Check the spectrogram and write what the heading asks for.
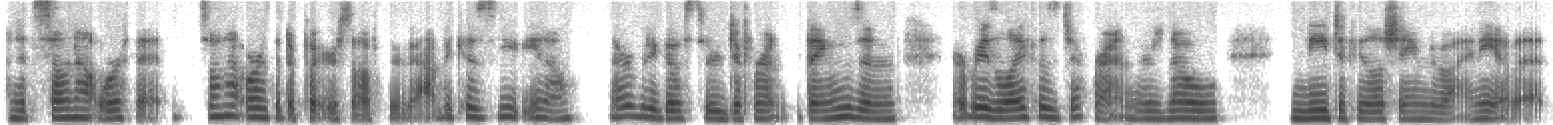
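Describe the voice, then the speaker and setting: A woman's voice: mid-range voice, fairly even intonation, quick pace, no echo. A woman guest on a podcast, talking candidly and reflectively about hard choices. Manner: candid, reflective, gently self-encouraging. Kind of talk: casual podcast chat. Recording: tinny phone-line audio.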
